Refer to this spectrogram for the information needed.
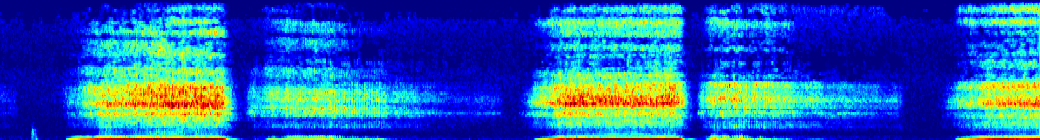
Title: Bully Breed Puppy Sleeping & Snoring | Cute Puppy Compilation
